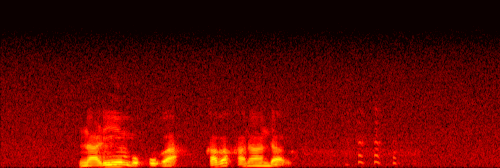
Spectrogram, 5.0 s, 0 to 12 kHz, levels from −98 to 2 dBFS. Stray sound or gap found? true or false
true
